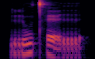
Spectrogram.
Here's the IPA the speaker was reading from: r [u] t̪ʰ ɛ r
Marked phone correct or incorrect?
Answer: correct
